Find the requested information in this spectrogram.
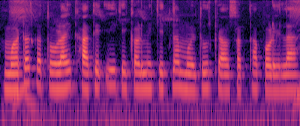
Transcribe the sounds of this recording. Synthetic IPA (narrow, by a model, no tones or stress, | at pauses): məʈəɾkat̪oːɽaːikʰaːt̪ɪɾeːkɪkəɽmẽkɪt̪naməd͡ʒd̪uːɾkiaːʋəsək̚t̪ʰapəɽeːlaː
